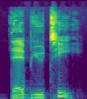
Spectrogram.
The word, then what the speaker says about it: debut: for a Seattle Kraken debut I think I said that right yeah little French accent on the end debut T is the most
